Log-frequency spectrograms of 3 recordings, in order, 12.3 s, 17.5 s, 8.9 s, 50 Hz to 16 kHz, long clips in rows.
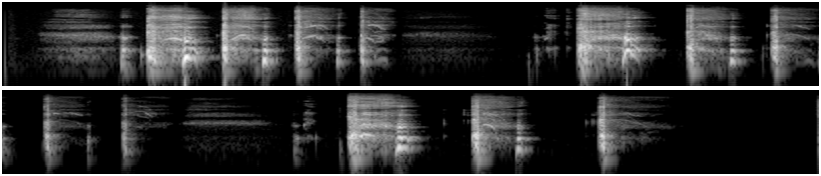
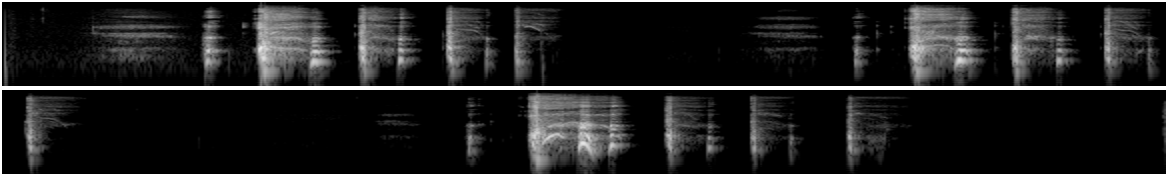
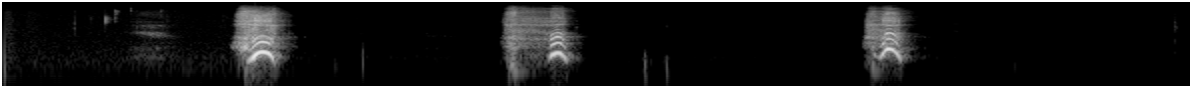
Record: {"cough_length": "12.3 s", "cough_amplitude": 32768, "cough_signal_mean_std_ratio": 0.3, "three_cough_length": "17.5 s", "three_cough_amplitude": 32768, "three_cough_signal_mean_std_ratio": 0.23, "exhalation_length": "8.9 s", "exhalation_amplitude": 26962, "exhalation_signal_mean_std_ratio": 0.21, "survey_phase": "beta (2021-08-13 to 2022-03-07)", "age": "65+", "gender": "Female", "wearing_mask": "No", "symptom_cough_any": true, "symptom_fatigue": true, "symptom_headache": true, "symptom_onset": "12 days", "smoker_status": "Never smoked", "respiratory_condition_asthma": false, "respiratory_condition_other": false, "recruitment_source": "REACT", "submission_delay": "1 day", "covid_test_result": "Negative", "covid_test_method": "RT-qPCR"}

